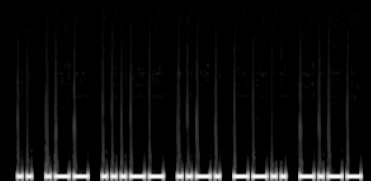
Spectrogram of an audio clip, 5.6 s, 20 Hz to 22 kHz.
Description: Morse code, heard as a keyed tone, about 17 wpm, 700 Hz. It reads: IW3FZY
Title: DXCC-100 Call Signs - 6 Characters - Repeated 3x - 17wpm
